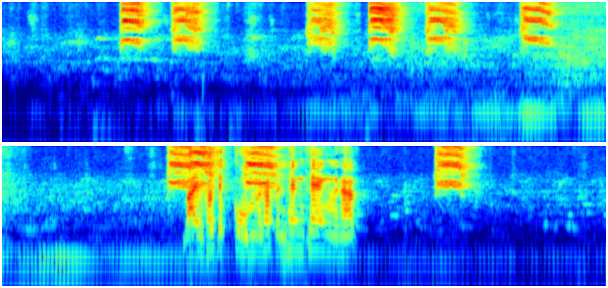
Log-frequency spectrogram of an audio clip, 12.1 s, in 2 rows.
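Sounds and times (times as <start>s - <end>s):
bird crying loudly: 1.2s - 2.1s, 3.0s - 5.6s, 7.7s - 9.0s, 10.4s - 10.8s.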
